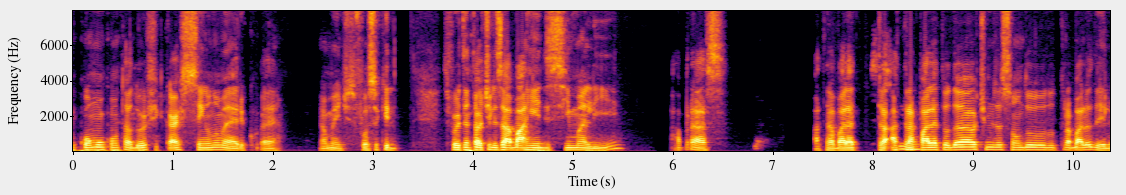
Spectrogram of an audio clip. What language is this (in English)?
Portuguese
